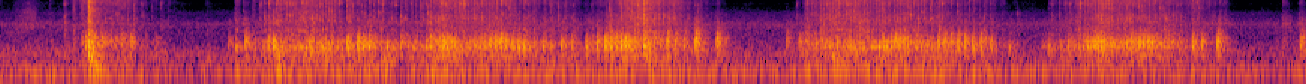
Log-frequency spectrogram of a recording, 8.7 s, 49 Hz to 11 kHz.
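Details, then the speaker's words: Motorcycle rear wheel spun by hand: rough clattering knock returning about every 1.3 seconds from the chain area, heard suddenly while riding home; chain looked good with some rust. "Now, a chain and sprocket is never supposed to sound that way. That is horrible."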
